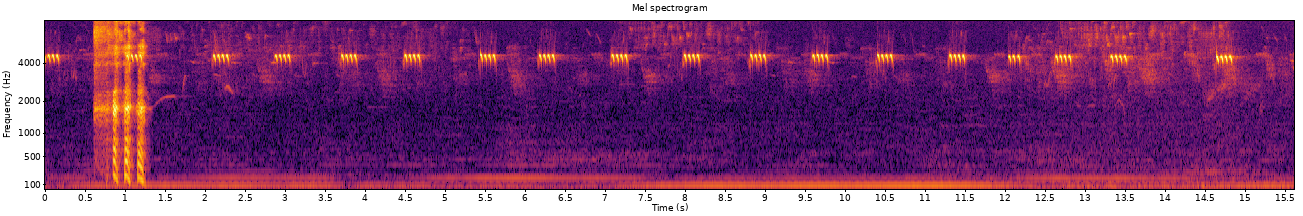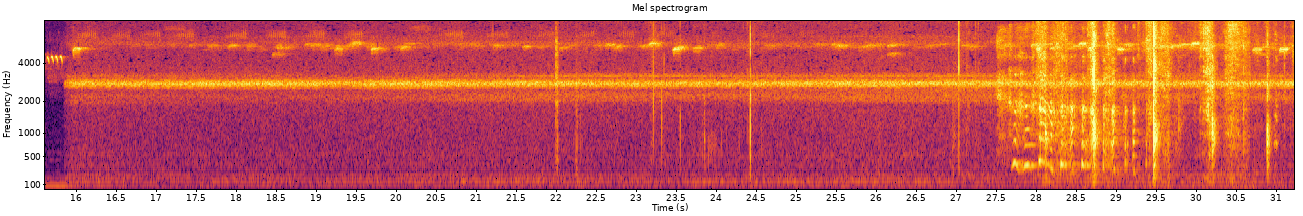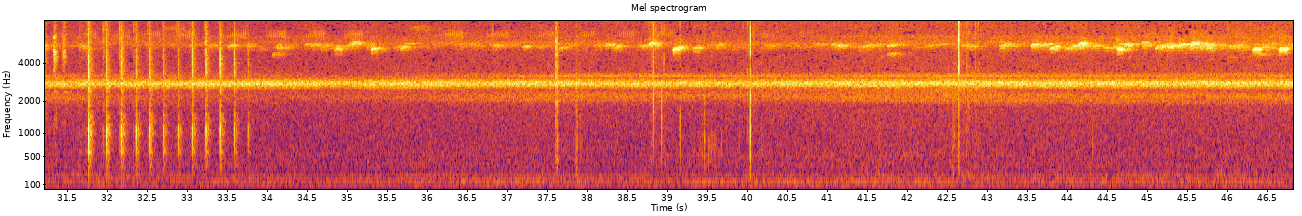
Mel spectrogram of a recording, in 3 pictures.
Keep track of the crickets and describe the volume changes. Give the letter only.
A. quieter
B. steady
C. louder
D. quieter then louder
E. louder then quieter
C.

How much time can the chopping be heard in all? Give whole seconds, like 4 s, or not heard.
6 s.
